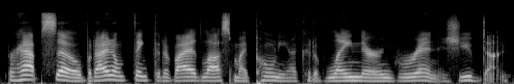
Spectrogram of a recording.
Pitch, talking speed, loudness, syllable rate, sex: 170 Hz, 270 wpm, -20 LUFS, 5.8 syllables/s, female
